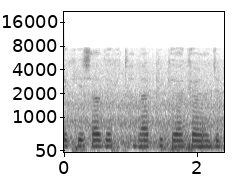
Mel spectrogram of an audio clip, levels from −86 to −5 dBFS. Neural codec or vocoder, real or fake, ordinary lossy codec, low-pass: none; real; none; none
